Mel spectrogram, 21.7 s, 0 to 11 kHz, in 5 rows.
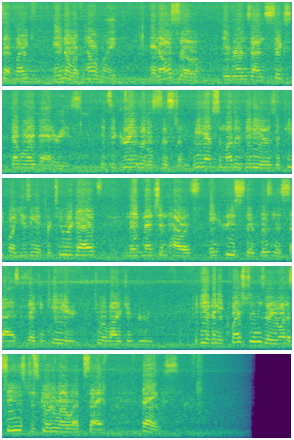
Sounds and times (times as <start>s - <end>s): Speech: 0.0s - 15.4s, 16.0s - 20.1s.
